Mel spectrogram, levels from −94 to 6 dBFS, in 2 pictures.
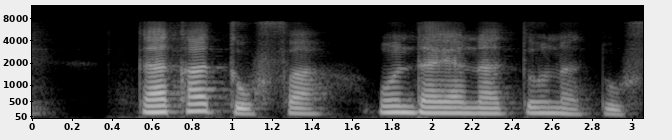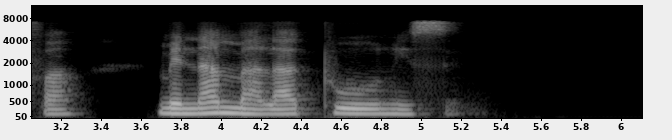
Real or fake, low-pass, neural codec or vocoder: fake; 7.2 kHz; codec, 16 kHz, about 1 kbps, DyCAST, with the encoder's durations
